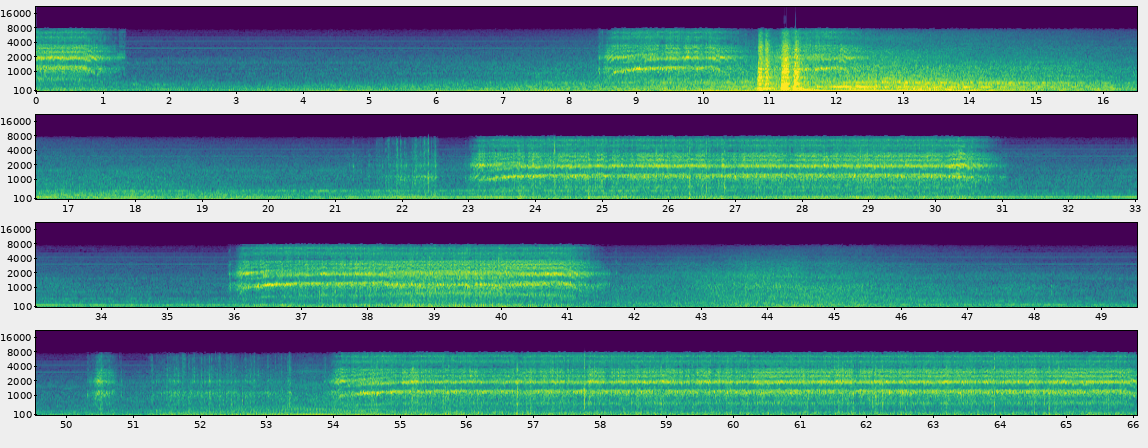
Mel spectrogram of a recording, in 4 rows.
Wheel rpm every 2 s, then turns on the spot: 70, 0, 0, 0, 90, 80, 30, 0, 0, 0, 0, 60, 160, 160, 160, 70, 0, 0, 120, 160, 120, 0, 0, 0, 0, 10, 20, 130, 160, 160, 160, 160, 160.
50-54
